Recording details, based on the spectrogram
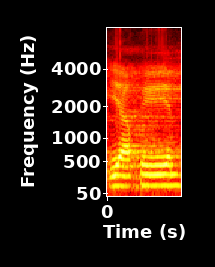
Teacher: Huruf qa ketika dia kasrah ketebalannya berkurang, maka ketika dibaca yakin, jangan yakin, qain, atau terlalu tipis yakin, atau kaf jadinya, tapi yakin.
